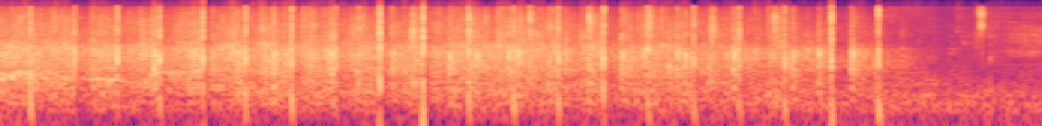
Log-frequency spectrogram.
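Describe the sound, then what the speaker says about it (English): Audience applause for volunteers at a community awards ceremony in Michigan, a dense, steady round of clapping from a large crowd, loud and sustained before tapering off near the end. "How about one more round of applause for all of our volunteers?"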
